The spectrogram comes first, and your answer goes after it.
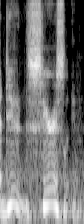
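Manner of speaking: ordinary delivery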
